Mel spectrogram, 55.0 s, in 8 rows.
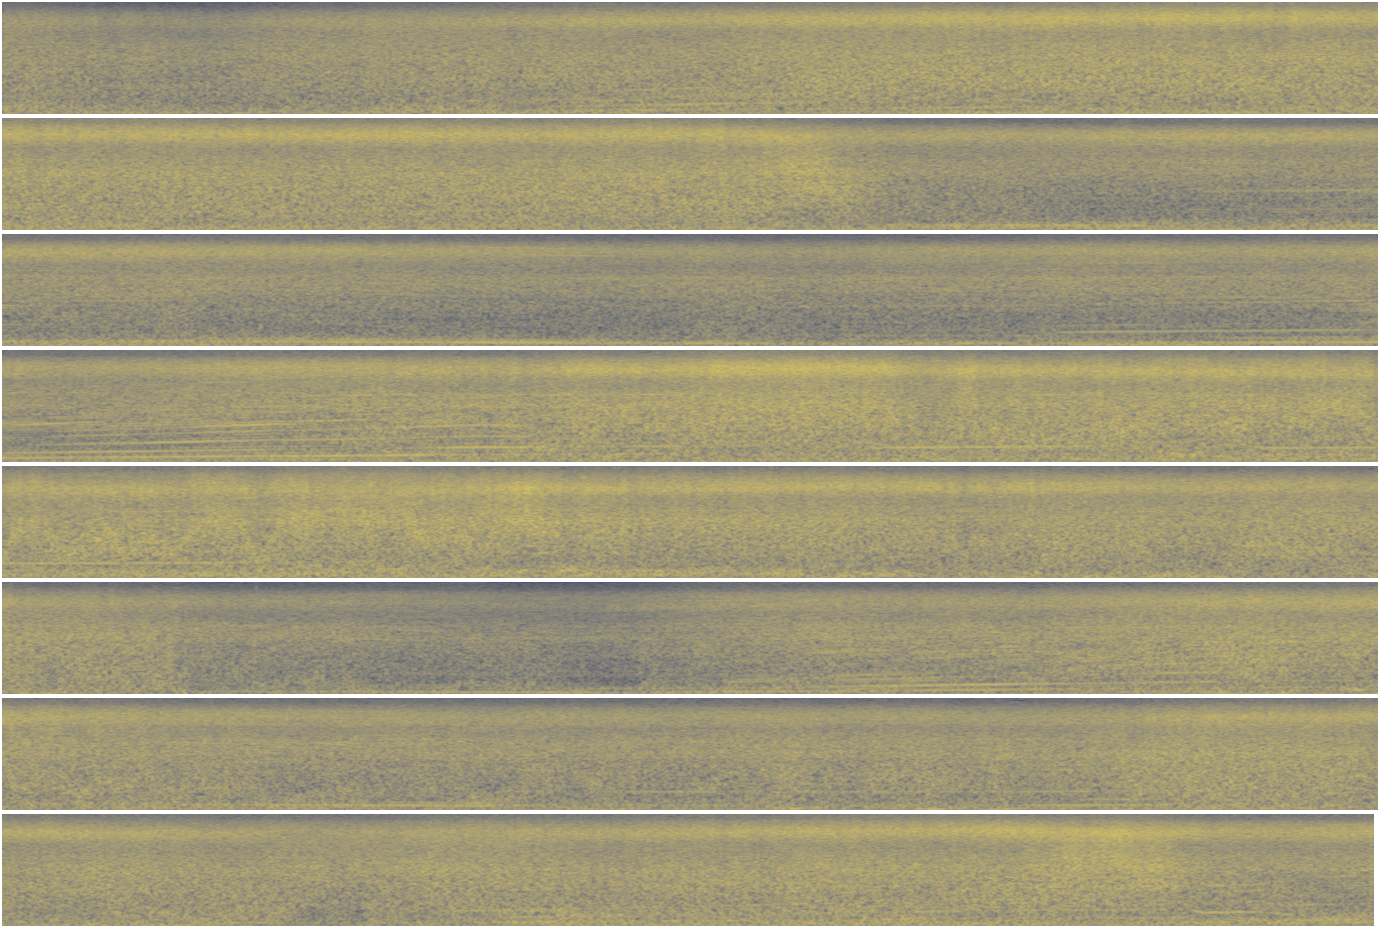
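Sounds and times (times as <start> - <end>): wind buffeting microphone: 0.0 - 55.0
motorcycle engine revving: 9.8 - 33.7, 36.0 - 55.0.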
